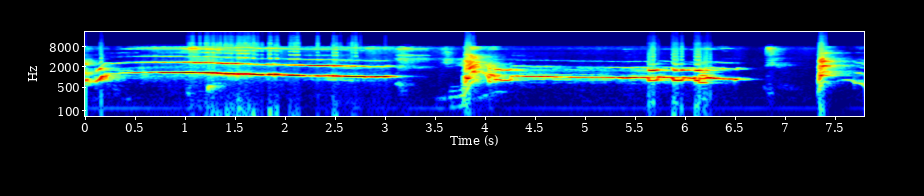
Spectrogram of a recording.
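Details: Jerry, a pet dog that howls on command, gives two long tonal howls, the first sliding slowly downward for about three seconds, the second flatter and falling at its end, with a short yelp-like burst closing the clip.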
